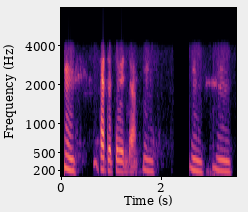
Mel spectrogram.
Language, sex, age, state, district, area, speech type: Malayalam, female, 30-45, Kerala, Pathanamthitta, rural, conversation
